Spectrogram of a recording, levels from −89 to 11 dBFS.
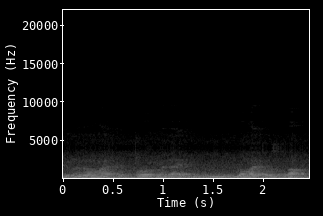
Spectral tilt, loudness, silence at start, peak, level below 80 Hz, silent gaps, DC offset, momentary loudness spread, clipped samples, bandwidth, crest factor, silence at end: -8.5 dB/octave; -45 LUFS; 0 s; -30 dBFS; -50 dBFS; none; 0.1%; 3 LU; under 0.1%; 9.4 kHz; 12 dB; 0 s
